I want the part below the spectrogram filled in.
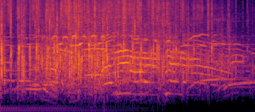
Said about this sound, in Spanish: Un aplauso a todos ellos.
